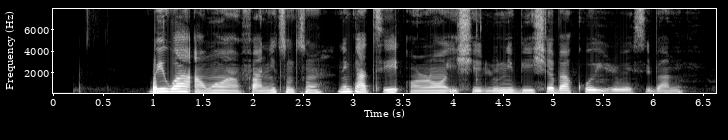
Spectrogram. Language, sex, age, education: Yoruba, female, 15-29, tertiary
